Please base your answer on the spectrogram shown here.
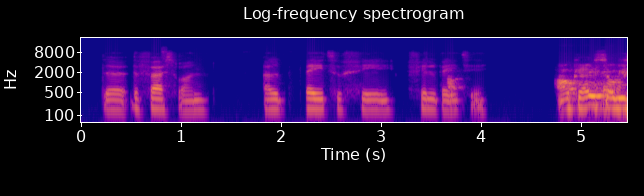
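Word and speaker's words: في البيت: So here, for example, we say fil bayti. So we don't pronounce this alif because it's known as hamzatul wasl.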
